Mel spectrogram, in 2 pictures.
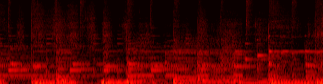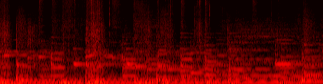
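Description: A knife sawing back and forth through the crust and crumb of a white sandwich loaf, rasping strokes heard mostly in the middle, over background music.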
